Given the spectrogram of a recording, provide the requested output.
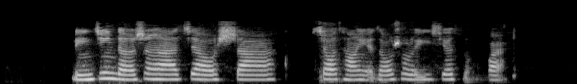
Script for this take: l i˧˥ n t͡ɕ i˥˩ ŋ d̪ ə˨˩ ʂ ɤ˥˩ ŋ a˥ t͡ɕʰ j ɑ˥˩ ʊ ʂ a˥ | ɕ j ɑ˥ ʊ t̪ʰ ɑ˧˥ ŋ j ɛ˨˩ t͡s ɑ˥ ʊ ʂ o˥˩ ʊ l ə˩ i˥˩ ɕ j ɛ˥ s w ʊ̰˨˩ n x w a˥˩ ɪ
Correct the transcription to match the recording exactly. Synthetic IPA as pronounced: l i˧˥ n t͡ɕ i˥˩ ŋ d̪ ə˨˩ ʂ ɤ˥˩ ŋ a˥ t͡ɕ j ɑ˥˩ ʊ ʂ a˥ | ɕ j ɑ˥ ʊ t̪ʰ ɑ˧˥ ŋ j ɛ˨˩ t͡s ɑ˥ ʊ ʂ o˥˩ ʊ l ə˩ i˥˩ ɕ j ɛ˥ s w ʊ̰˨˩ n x w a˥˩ ɪ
